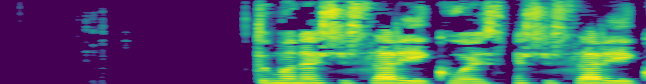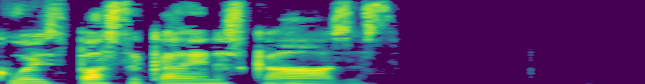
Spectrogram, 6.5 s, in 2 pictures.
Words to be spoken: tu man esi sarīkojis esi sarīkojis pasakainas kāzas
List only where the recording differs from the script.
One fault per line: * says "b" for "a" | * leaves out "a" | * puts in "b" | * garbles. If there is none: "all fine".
all fine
